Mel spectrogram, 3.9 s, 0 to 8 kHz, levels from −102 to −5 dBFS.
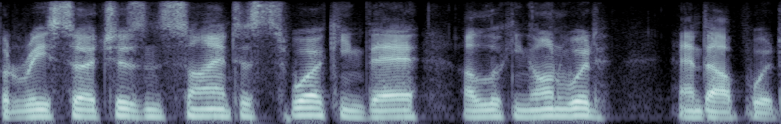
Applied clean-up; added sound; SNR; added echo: none; none; none; none.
